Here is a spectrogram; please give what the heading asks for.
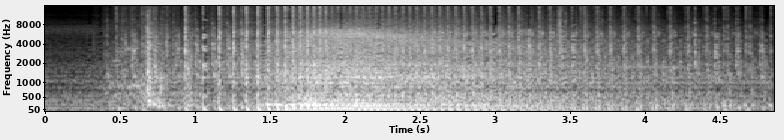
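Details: Neglected Honda Harmony II push mower, pull started on starter fluid: catches and revs hard, then the beat slows and fades as the fluid burns off; fuel delivery still suspect.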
